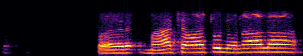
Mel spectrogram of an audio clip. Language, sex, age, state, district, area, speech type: Sindhi, male, 18-30, Maharashtra, Mumbai Suburban, urban, conversation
